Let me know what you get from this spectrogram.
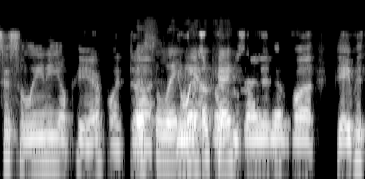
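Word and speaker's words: Cicilline: one the incumbent is a gentleman named david sicilian am i pronouncing that correctly yeah we say it's sicilini up here but uh david sissolini okay i don't think he would be a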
